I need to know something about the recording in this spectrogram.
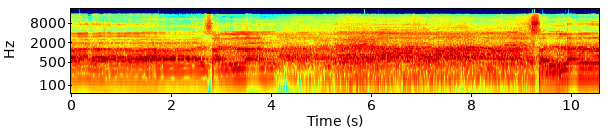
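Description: A man chanting a Bengali Islamic devotional song through a stage PA microphone, in long, slowly gliding held notes. For several seconds in the middle the steady notes give way to a rougher, wavering voice, and the held singing returns near the end.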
